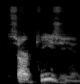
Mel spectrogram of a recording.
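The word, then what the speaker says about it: Sarkisian: How you pronounce his name? Which game? Texas game. Texas coach. Yeah. Uh, Sarkeesian.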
